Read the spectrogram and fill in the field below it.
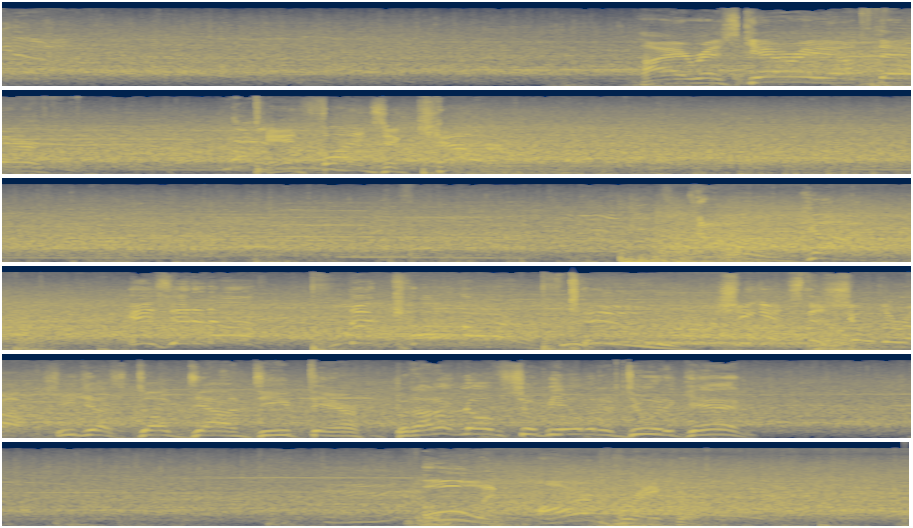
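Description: A large crowd cheers steadily in a big arena.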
